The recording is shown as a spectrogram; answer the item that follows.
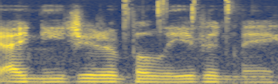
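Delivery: hushed, soft half-whisper. Voicing a character who embraces a player and half-whispers to them: half-whispering in character. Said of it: "then he just whispers to you".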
